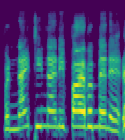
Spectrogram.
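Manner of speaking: a fast TV psychic pitch in a put-on Jamaican accent; imitating Jamaican accent. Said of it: "she was the Jamaican".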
